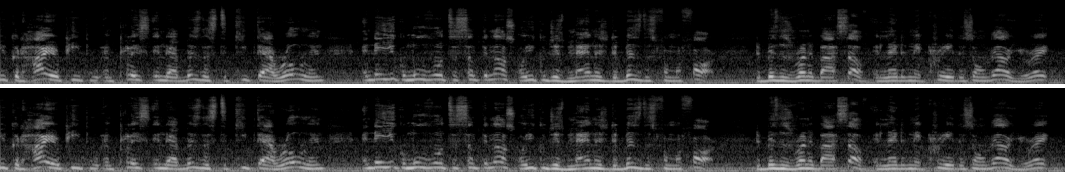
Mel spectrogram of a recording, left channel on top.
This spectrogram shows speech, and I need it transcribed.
could hire people and place in that business to keep that rolling, and then you can move on to something else, or you could just manage the business from afar. The business running by itself and letting it create its own value, right?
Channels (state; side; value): quieter; left; 3.3 dB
